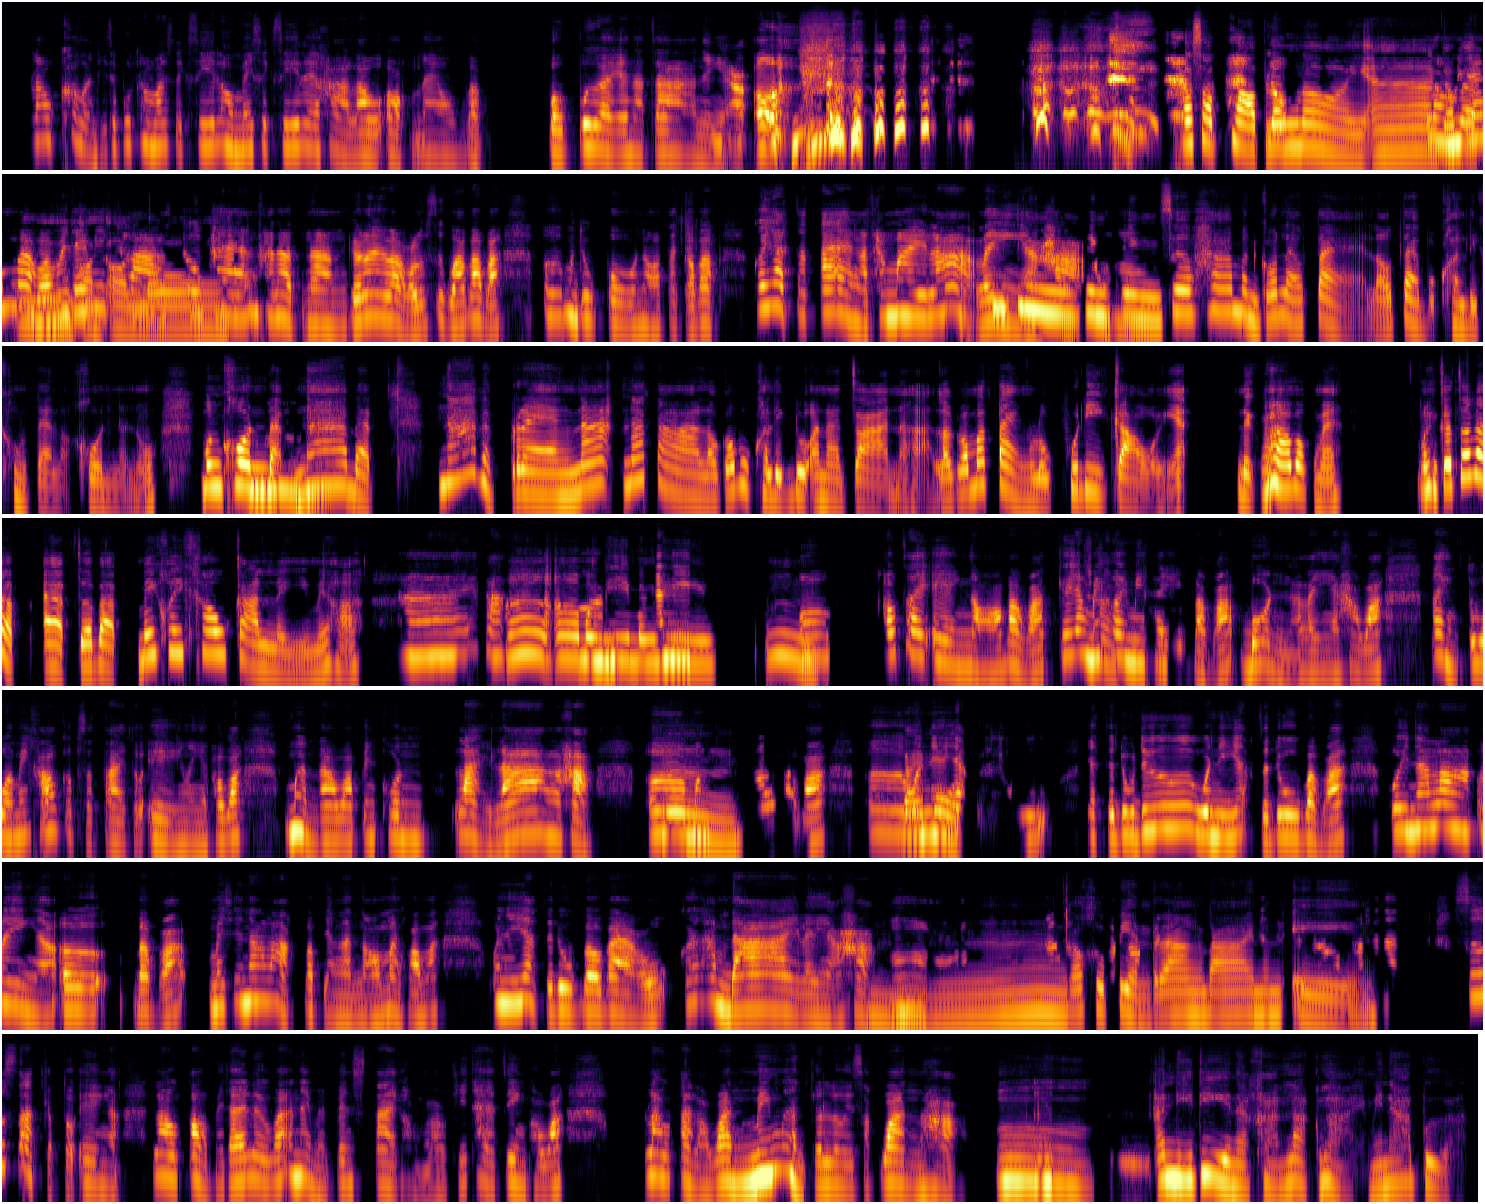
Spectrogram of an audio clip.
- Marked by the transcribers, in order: laugh; laugh; other background noise; tapping; drawn out: "อือ"; unintelligible speech
- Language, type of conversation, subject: Thai, podcast, คุณคิดว่าการแต่งตัวแบบไหนถึงจะดูซื่อสัตย์กับตัวเองมากที่สุด?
